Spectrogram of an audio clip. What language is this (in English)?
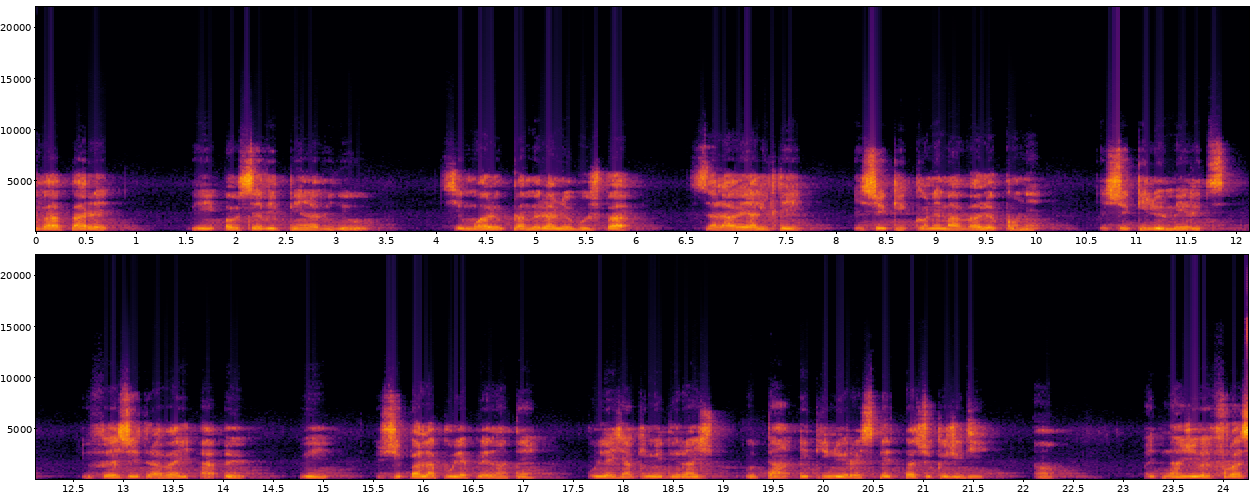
French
